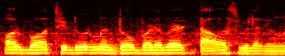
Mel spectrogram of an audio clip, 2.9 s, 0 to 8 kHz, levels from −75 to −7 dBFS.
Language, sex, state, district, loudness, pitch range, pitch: Hindi, male, Uttar Pradesh, Ghazipur, -19 LUFS, 110-125 Hz, 120 Hz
